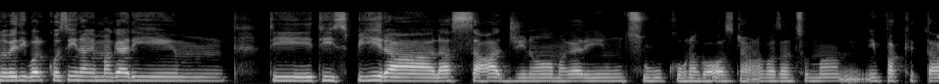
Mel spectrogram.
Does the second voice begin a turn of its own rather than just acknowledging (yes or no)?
yes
